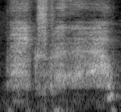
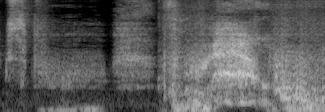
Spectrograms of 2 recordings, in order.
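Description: First: It is said in a plain, ordinary way. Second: It is said in a sensual, breathy way.

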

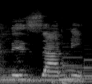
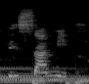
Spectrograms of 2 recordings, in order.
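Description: First: The linking sound is a buzzing Z sound. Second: The linking sound is a hissing S sound. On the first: The speaker calls it right. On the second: The speaker calls it wrong.

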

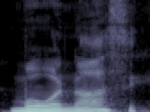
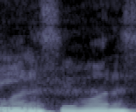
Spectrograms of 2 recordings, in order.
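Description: First: The name begins with an M sound. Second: The name begins with a W sound. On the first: The speaker calls it wrong. "you're actually saying it wrong" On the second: The speaker calls it right. "it sounds like Wanasi"

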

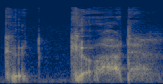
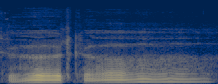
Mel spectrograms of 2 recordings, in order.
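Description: First: It is a casual, exasperated exclamation. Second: It is said sincerely, with reverent feeling.

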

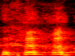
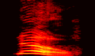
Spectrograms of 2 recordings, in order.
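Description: First: It is said in a Palpatine impression voice. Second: It is said in the speaker's normal voice.

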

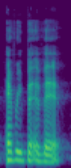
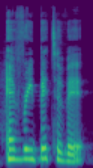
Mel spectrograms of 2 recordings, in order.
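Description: First: The T in bit is a glottal stop. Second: The T in bit is fully pronounced. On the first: This is lazy, informal speech among friends. "if I'm like informally speaking with friends and I'm feeling really lazy" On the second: This is careful, everyday podcast speech. "Not when I'm like talking on a podcast"

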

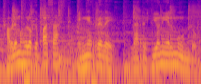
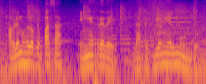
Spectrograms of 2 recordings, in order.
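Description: No difference in how they are said.

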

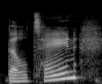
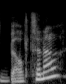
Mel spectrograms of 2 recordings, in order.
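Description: First: It is said in the usual non-Irish way. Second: It is said the way Irish speakers say it.

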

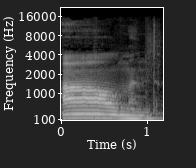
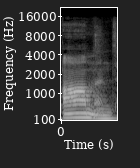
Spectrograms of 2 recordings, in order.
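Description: First: The L sound is pronounced in the word. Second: The L sound is left silent in the word. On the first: "in the United States, I think they do pronounce the L" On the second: "In the UK, it's almond"

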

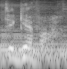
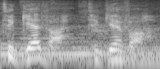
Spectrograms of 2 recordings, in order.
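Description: First: It is said in a more neutral accent. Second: It is said in a broad rural Australian accent. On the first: The speaker calls it right. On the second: The speaker calls it wrong.

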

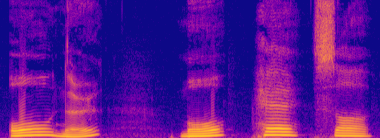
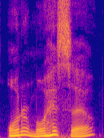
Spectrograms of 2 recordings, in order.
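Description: First: It is said at a slower pace. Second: It is said at a faster pace.

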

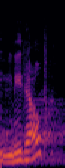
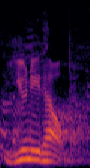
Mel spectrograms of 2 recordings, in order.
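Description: First: The voice sounds friendly and offering. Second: The voice sounds scornful and dismissive. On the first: The speaker is offering to help. "Same words, different tone" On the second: The listener is in such trouble that no one can help. "One is really positive and one is really negative"

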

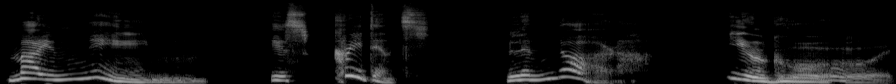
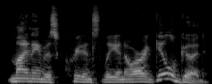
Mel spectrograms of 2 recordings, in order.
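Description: First: It is drawn out with pitch swooping up and down. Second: It is said plainly and simply.

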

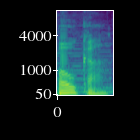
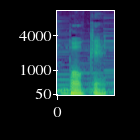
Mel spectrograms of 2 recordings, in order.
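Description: First: It ends like poker, with an -er ending. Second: It ends with ke as in kettle. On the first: The speaker calls it wrong. "That rhymes with poker" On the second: The speaker calls it right. "put the bo and the ke together to make bokeh"

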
